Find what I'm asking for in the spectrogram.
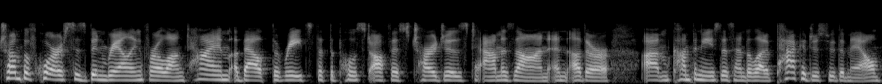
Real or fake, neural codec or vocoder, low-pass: real; none; 7.2 kHz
